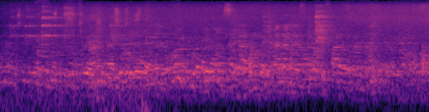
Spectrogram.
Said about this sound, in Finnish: Hiljaista kansaa vaeltaa Kapucinfraijarin katukeittiölle. Perunarasva tirisee, paahtoleivät pompahtelevat, salissa on värikäs nurkka lapsiperheille.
